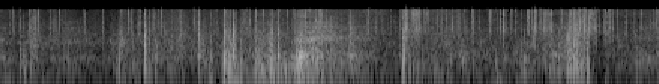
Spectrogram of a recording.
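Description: Irregular rustling, clicks and knocks of handling noise as a trolling-motor battery box is carried with a swinging handheld camera.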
